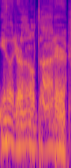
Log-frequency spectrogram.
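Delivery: very low, forced, goofy, menacing villain voice. Mocking the killer's phone voice from a trailer: imitating the goofy killer voice. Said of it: "it's just so goofy at this point".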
